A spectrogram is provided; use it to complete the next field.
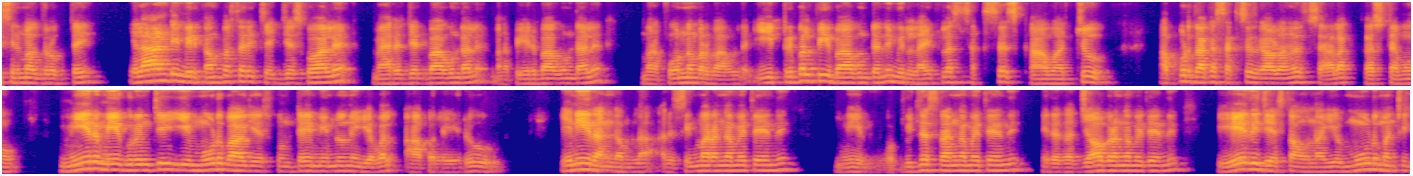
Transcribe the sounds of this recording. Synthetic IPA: sinimaːld̪ɾoːk̚t̪ɐji | ɛlaːɳʈimiːɾukɐmp̬ɐsɐɾit͡ʃek̚t͡ʃeːsu̥kɔːʋaːle | maːɾeːd͡ʒeʈ̚baːɡuɳɖaːlemɐ̰nɐpe̞ːɾubaːɡuɳɖaːle | mɐnɐpʰo̞ːnːɐmbɐɾbaːɡuɳɖa̰ːjḭiːʈɾip̬ɐlpiːbaːɡuɳʈɐnimiːɾulɐjpʰlɐsɐkseskaːʋɐt͡ʃːu | ɐpːuɽud̪aːkɐsɐkses̬kaːʋaːlɐnːɐd̪it͡ʃa̰ːlaːkɐʂʈɐmu | miːɾumiːɡuɾiɲt͡ʃiiːmuːɽubaːɡɐt͡ʃe̞ːsu̥kuɳʈe̞ːmimlɐnuɛʋɐɾaːpɐleːɾu | eniɾɐŋɡɐmlɐ̰ʔɐ̰d̪isinimaːɾɐŋɡɐmeːt̪eːnd̪i | miːɾbid͡ʒnesɾɐŋɡɐmeːt̪eːnd̪imiːɾɐd̪ɐd͡ʒaːbɾɐŋɡɐmeːt̪̬eːnd̪i | eːd̪it͡ʃeːst̪aːunːaːjimuːɽumɐɲt͡ʃi

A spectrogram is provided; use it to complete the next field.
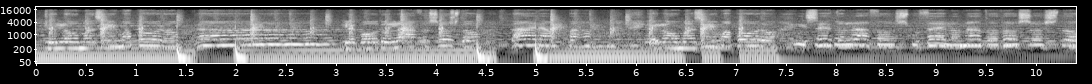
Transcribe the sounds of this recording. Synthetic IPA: colo̞mɐzimɐpo̞ɾonɐ | lepo̞t̪olɐθosost̪o̞kɐɾɐpɐmelo̞mɐzimɐpoɾoiset̪o̞lɐθo̞spuθelo̞nɐt̪o̞ðo̞sost̪o

